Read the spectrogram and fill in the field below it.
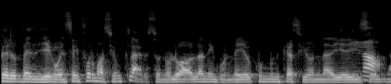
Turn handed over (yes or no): no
